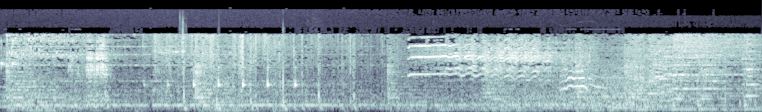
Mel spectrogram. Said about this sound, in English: And here comes the horse with the giant log. Hey now. Show off.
